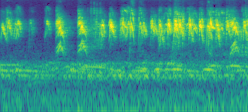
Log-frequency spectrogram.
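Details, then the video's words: Sparrows chirp in a busy, overlapping chorus of short, bright cheeps, several per second, with no other clear sounds. "Цвркутање врабаца"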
